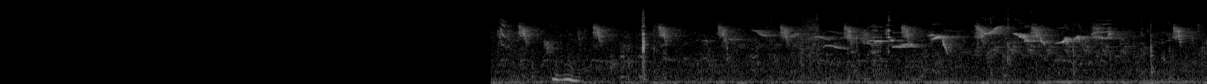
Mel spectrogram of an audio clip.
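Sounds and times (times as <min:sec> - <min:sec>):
small birds chirping: 0:04.9 - 0:12.0.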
